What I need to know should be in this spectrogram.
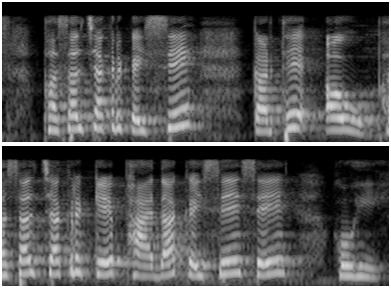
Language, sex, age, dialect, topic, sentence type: Chhattisgarhi, female, 18-24, Western/Budati/Khatahi, agriculture, question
